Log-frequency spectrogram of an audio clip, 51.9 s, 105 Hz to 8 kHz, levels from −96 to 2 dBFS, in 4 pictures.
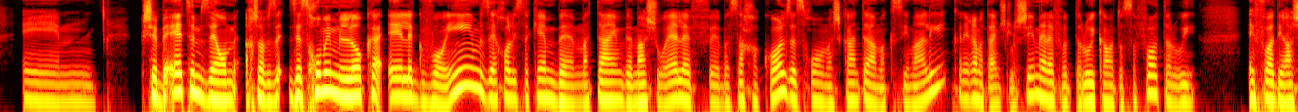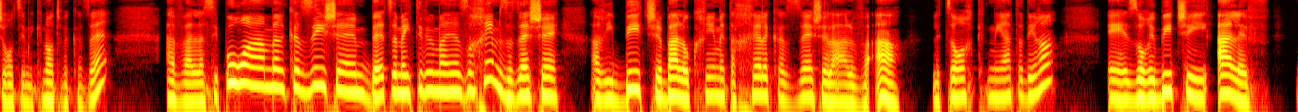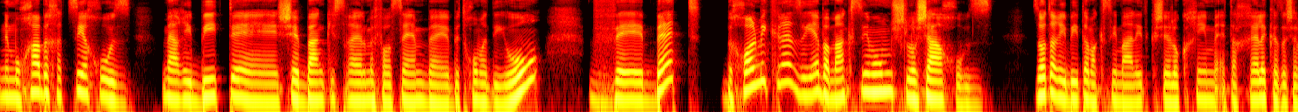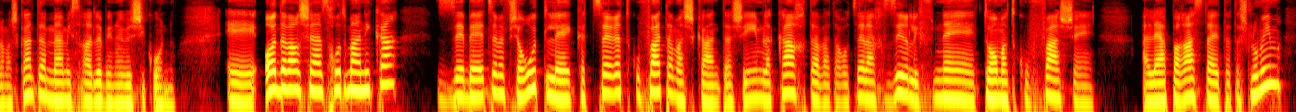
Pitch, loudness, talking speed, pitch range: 175 Hz, -21 LUFS, 130 wpm, 155-205 Hz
